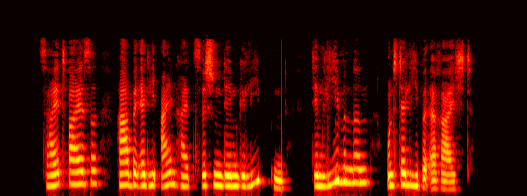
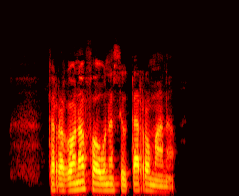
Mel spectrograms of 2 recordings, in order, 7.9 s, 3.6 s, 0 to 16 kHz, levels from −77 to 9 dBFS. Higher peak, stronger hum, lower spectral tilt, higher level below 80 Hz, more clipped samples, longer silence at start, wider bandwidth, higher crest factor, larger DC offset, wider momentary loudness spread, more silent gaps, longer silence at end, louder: about the same, -2 dBFS vs -2 dBFS; neither; second, -6 dB/octave vs -8 dB/octave; about the same, -62 dBFS vs -62 dBFS; neither; about the same, 0.65 s vs 0.75 s; first, 7.8 kHz vs 6.8 kHz; about the same, 16 dB vs 16 dB; neither; second, 9 LU vs 12 LU; first, 1.70-1.74 s, 4.56-4.66 s, 5.74-5.80 s vs none; second, 0.85 s vs 1 s; about the same, -18 LUFS vs -17 LUFS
